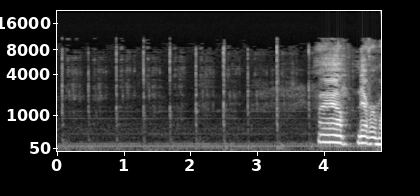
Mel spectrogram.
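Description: A stylus taps quickly and evenly on a tablet.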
